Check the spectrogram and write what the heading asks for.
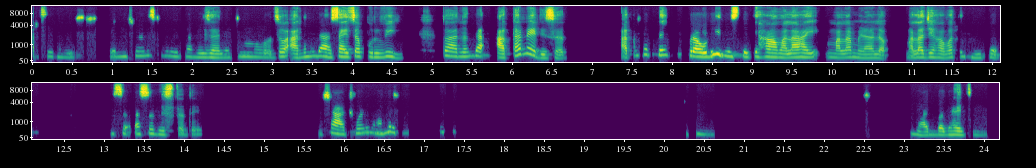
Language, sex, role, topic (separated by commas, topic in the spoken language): Marathi, female, guest, सणाच्या दिवशी घातलेल्या खास परिधानांचा तुमच्या आत्मविश्वासावर कसा परिणाम होतो?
